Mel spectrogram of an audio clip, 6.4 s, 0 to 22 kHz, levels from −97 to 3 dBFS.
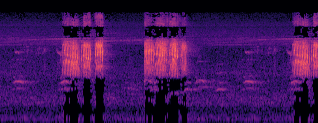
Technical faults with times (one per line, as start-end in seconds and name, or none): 3.22-3.52 hard clipping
